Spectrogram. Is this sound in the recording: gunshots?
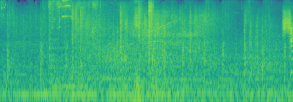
yes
